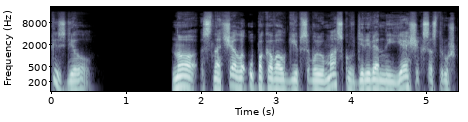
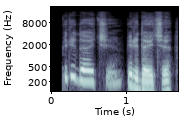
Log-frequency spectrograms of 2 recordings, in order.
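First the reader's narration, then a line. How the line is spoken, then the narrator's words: Thoughtful agreement. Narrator (Russian): задумчиво согласился Зотов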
